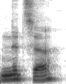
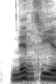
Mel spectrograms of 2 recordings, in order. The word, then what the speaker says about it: Nitze: pronouncing it sure yeah so um it is pronounced Nitsa nitzi is a common pronunciation but we uh it's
